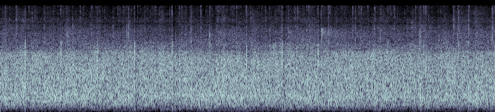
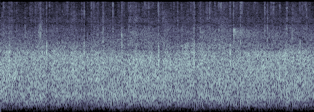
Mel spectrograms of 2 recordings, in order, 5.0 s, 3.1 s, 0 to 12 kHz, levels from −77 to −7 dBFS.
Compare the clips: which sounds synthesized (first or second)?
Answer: second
